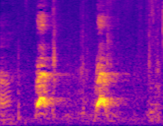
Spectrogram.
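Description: A dog barking: loud single barks repeating a little under a second apart.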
